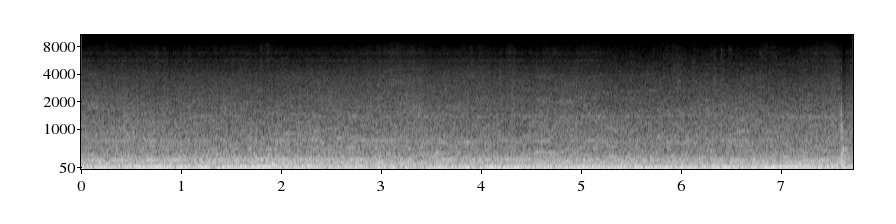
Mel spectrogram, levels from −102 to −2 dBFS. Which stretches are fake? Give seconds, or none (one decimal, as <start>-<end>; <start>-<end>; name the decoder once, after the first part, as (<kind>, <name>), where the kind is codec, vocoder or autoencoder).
0.0-5.3 (autoencoder, DAC-VAE); 7.2-7.7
